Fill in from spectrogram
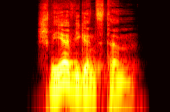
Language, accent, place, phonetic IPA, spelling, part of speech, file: German, Germany, Berlin, [ˈʃveːɐ̯ˌviːɡn̩t͡stəm], schwerwiegendstem, adjective, De-schwerwiegendstem.ogg
- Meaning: strong dative masculine/neuter singular superlative degree of schwerwiegend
